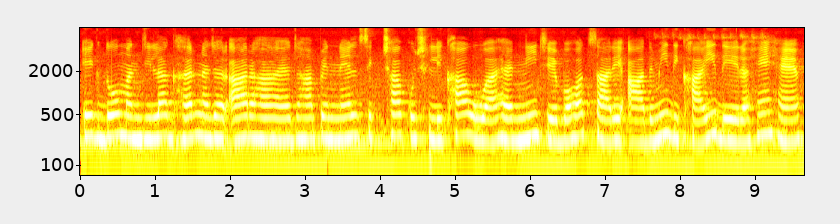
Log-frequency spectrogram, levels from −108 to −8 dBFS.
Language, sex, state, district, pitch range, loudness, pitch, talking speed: Hindi, female, Jharkhand, Deoghar, 220-245 Hz, -12 LUFS, 230 Hz, 150 wpm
